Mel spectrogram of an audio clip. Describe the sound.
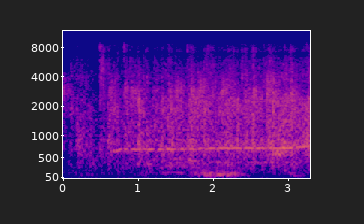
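An audience applauding in church: a continuous, fairly faint wash of many hands clapping that swells slightly after the first half second and holds steady.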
